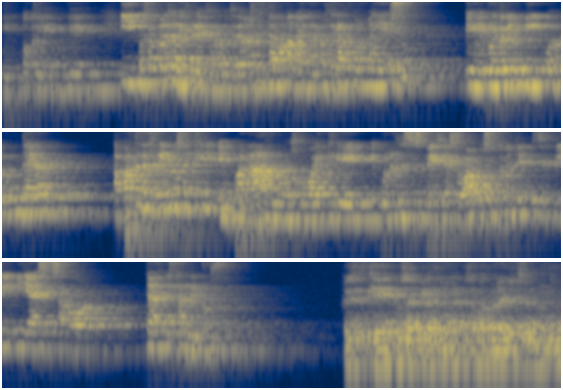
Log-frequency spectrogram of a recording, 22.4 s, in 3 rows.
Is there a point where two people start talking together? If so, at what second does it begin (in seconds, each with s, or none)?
none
